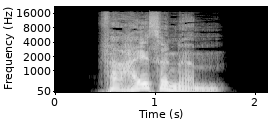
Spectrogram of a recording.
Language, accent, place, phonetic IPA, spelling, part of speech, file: German, Germany, Berlin, [fɛɐ̯ˈhaɪ̯sənəm], verheißenem, adjective, De-verheißenem.ogg
- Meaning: strong dative masculine/neuter singular of verheißen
